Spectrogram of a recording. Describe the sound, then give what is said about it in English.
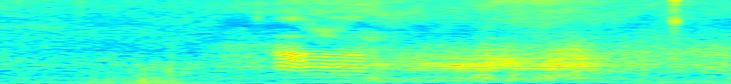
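A steamroller and a paving truck pouring pavement onto a street at a construction site rumble steadily, a low engine drone with a brief rising mechanical whine partway through, as the steamroller flattens the pavement; voices murmur faintly in the background. “We're now getting closer to the construction, so you're hearing a steamroller and a truck, pavement truck that's pouring pavement onto the street, and the steamroller is steaming, rolling it, flattening it.”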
